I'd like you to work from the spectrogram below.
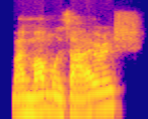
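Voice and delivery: ordinary talk, nothing marked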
